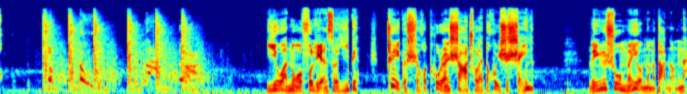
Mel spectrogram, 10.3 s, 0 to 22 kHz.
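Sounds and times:
gunshots: 0:00.6 - 0:03.2
speech: 0:00.7 - 0:03.2, 0:04.0 - 0:08.1, 0:08.8 - 0:10.2.

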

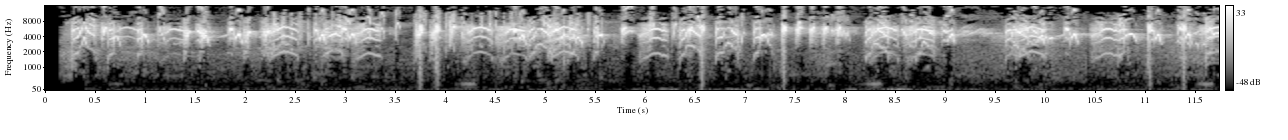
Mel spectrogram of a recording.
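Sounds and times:
lovebirds chattering: 0:00.2 - 0:11.7
sharp clicks: 0:06.4 - 0:06.8.

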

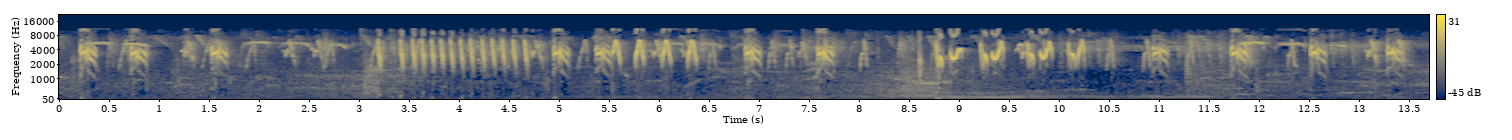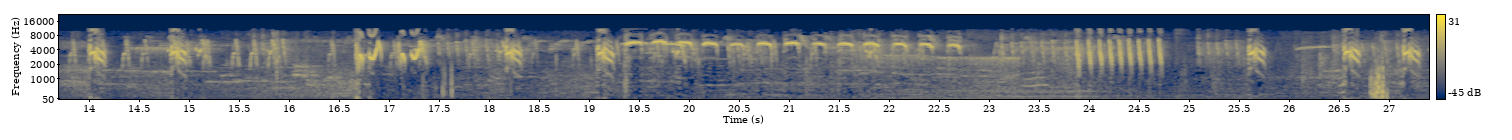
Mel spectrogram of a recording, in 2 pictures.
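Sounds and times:
Bar-winged prinia giving high sharp chirps and squeaky notes: 0:00.0 - 0:27.3.

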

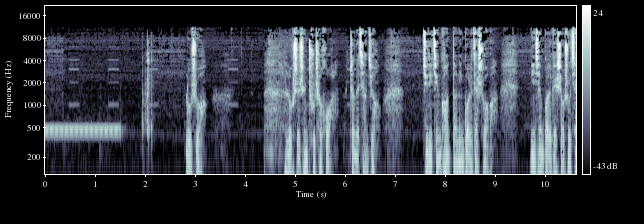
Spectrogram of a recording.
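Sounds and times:
telephone ringback tone: 0:00.0 - 0:01.6
speech: 0:02.8 - 0:03.3, 0:04.8 - 0:10.6.

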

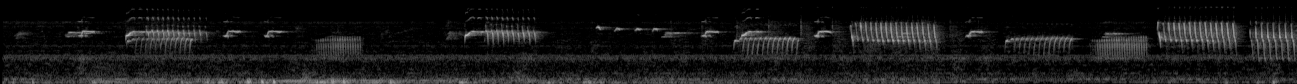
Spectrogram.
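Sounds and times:
low background rumble: 0:00.0 - 0:09.9
canary singing long rolling trills: 0:00.0 - 0:12.9.

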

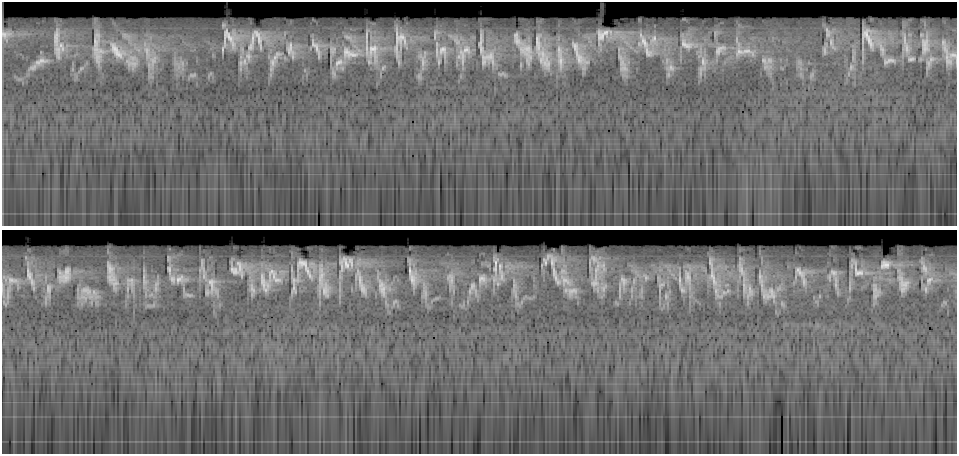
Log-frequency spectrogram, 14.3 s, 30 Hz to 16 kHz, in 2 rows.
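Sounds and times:
Oriental magpie-robin chirps and whistled phrases: 0:00.0 - 0:14.3
light background hiss: 0:00.0 - 0:14.3.

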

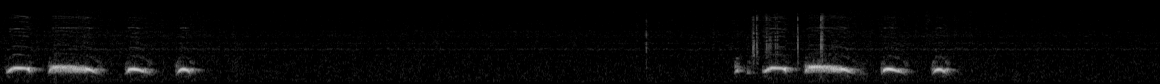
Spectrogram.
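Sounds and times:
pigeon cooing: 0:00.0 - 0:02.1, 0:07.3 - 0:09.7.

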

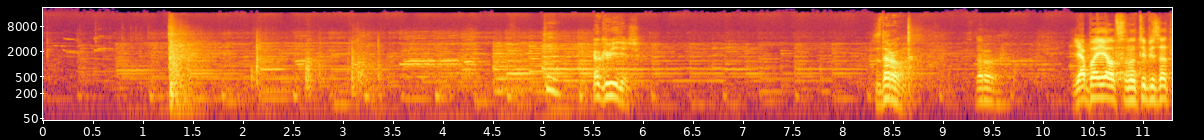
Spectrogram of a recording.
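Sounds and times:
door opening thunk: 0:01.2 - 0:01.8
sustained tonal music: 0:01.4 - 0:10.9
speech: 0:05.0 - 0:06.0, 0:08.3 - 0:09.7, 0:10.3 - 0:11.2.

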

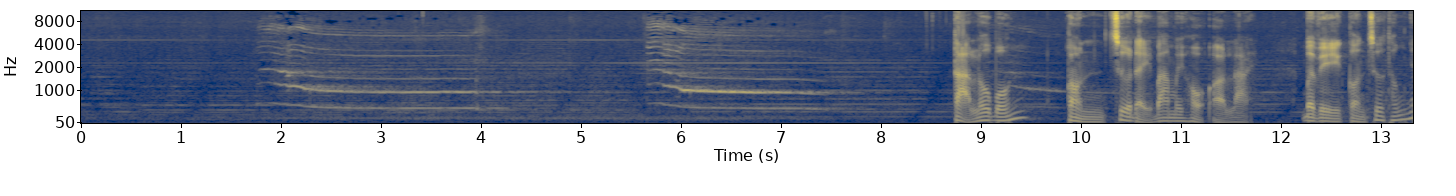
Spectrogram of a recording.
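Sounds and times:
black cat meowing on a balcony: 0:01.8 - 0:04.6, 0:05.6 - 0:07.8, 0:08.9 - 0:10.2
speech: 0:08.8 - 0:13.3.

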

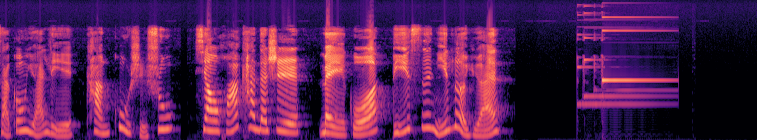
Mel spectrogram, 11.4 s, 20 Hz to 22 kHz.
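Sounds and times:
speech: 0:00.0 - 0:07.6
ice cream vendor's bell ringing: 0:08.7 - 0:10.2.

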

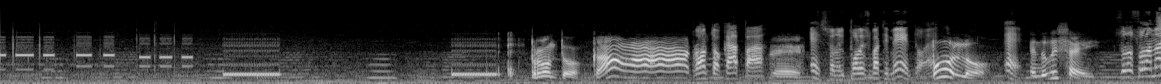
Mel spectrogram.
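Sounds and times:
electronic keypad beeps of a phone dialing inside a car: 0:00.0 - 0:02.4
speech: 0:05.4 - 0:11.6.

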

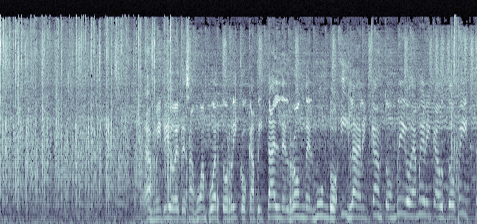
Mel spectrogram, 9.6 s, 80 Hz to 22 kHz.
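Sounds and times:
crowd applause at a rock show in San Juan, Puerto Rico: 0:00.0 - 0:05.0
speech: 0:02.9 - 0:09.5.

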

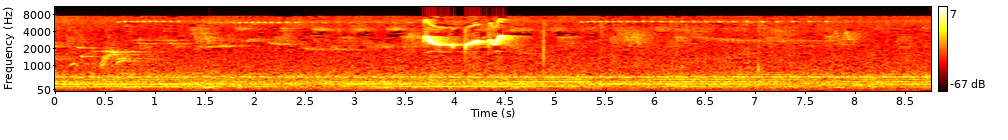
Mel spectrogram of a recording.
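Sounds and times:
steady low hum: 0:00.0 - 0:08.7
Greenish schiffornis high whistled call: 0:03.7 - 0:04.6.

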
